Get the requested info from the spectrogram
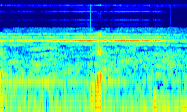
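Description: A steady high-pitched electronic tone, with a short vocal sound from the speaker about a second in.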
